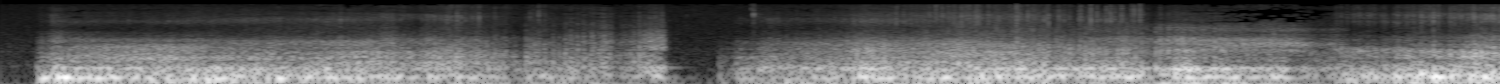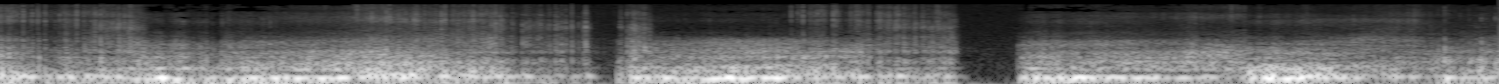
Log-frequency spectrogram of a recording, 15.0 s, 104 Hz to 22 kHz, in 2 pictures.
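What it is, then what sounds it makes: Foam microphone windscreen being scratched. Fingertips scratch the top and sides of a black foam microphone windscreen, producing a dense, low rumbling scratch with a steady hum near 150 Hz. The rustling continues almost without pause, broken by a few brief silences where the fingers lift off.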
